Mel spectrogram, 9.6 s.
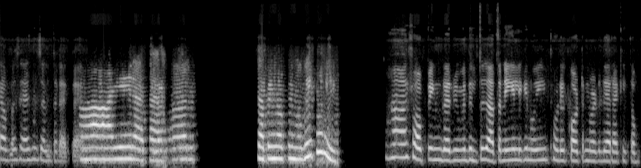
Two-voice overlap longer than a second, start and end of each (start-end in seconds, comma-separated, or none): none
